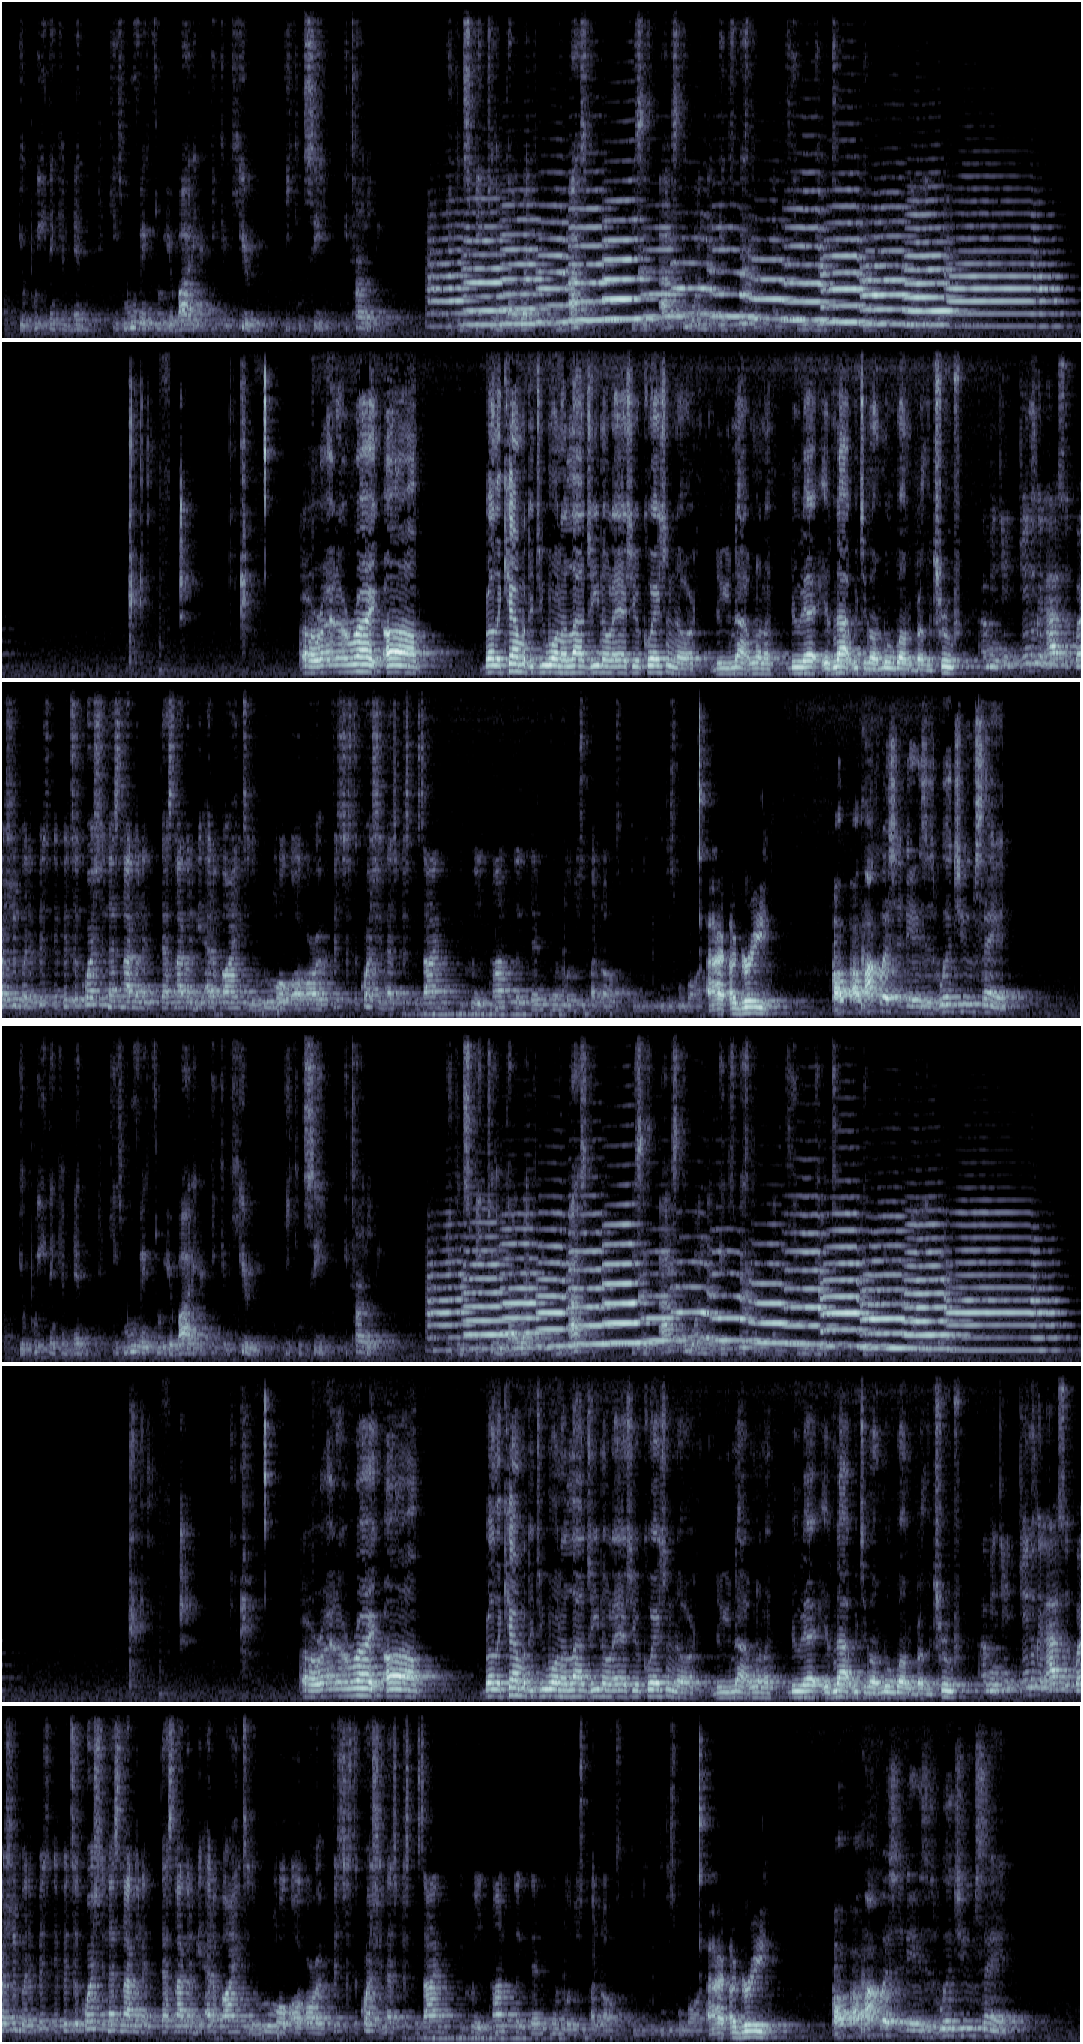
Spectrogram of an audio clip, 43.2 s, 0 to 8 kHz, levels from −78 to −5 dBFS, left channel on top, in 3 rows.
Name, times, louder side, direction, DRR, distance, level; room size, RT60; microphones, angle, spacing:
voice 1, 0.2-1.1 1.4-3.4 3.8-5.0 5.9-7.8 8.4-11.0 11.5-11.7 12.1-12.6 27.4-34.7 35.0-38.1, equal, 10° right, 4 dB, 0.9 m, -34 dB
Trumpet, 5.6-14.1, right 1 dB, 85° right, 3.3 m, -25 dB
voice 2, 18.3-20.0 20.8-27.2 38.2-39.0, left 3 dB, 20° left, 12 dB, 0.3 m, -22 dB
voice 3, 39.8-42.1, left 3 dB, 50° left, 8 dB, 0.9 m, -26 dB
7.8 x 5.9 x 5.0 m, 1.1 s
head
